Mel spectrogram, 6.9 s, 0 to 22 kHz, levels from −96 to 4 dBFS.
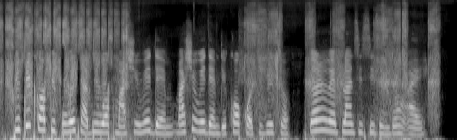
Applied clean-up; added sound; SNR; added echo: neural mask model Resemble Enhance denoiser.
